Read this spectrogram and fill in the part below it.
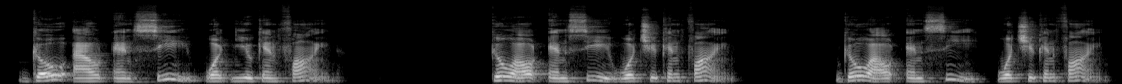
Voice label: Connected Speech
